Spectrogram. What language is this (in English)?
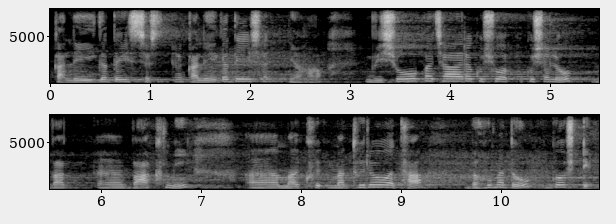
Sanskrit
